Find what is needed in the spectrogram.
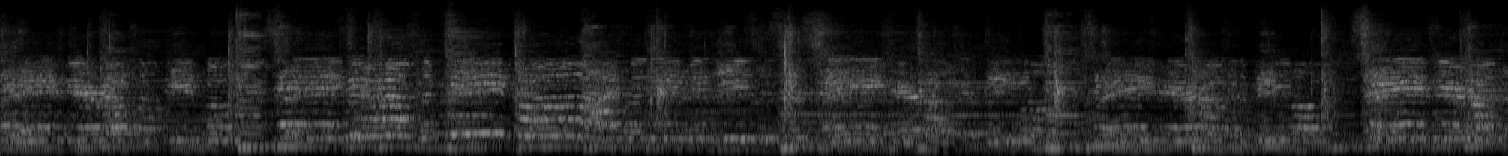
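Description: A hymn sung by a group of voices, accompanied by two strummed acoustic guitars.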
